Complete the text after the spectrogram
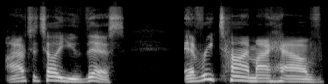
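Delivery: normal talking voice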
